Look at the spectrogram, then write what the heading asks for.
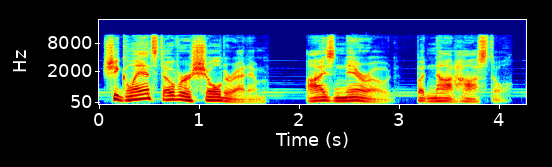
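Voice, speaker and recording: A man's voice: fairly low pitch, big pitch swings, normal speed. A man narrating a scripted story as an audiobook, with music behind him.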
